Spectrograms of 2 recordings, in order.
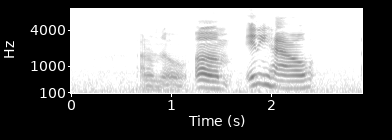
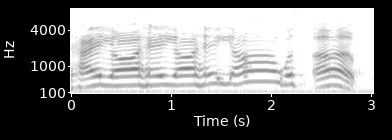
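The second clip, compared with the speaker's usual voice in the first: louder, higher hey to the chat; excited greeting; 6 semitones higher, 4 dB louder, slower than usual. Real, not acted. Streamer greets chat after fixing volume, louder and brighter. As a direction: greet the viewers with a lift.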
